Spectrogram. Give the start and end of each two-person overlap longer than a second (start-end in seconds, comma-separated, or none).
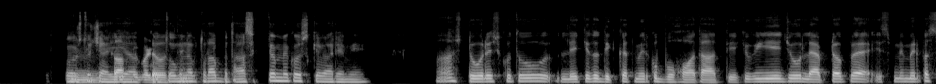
0.7-1.9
